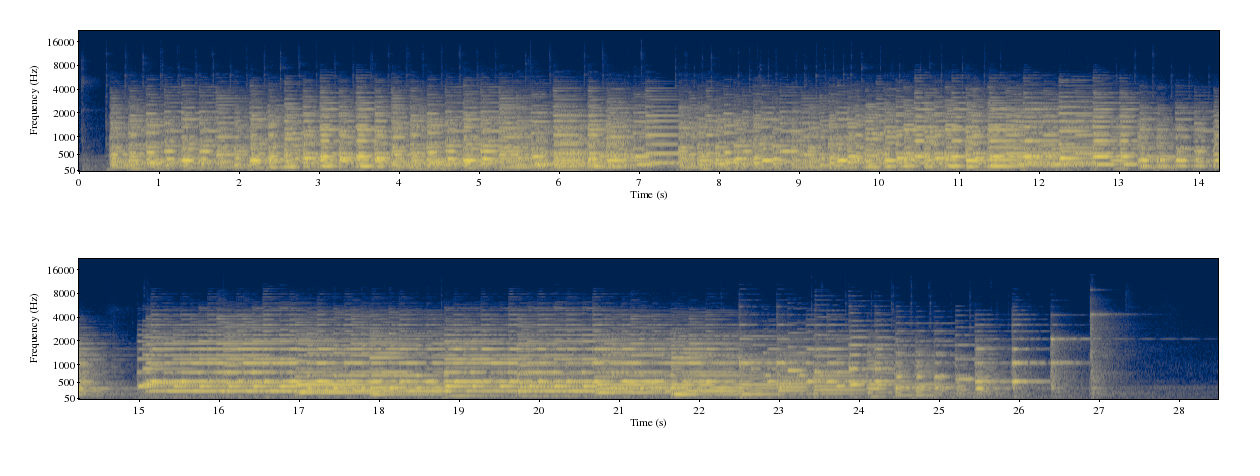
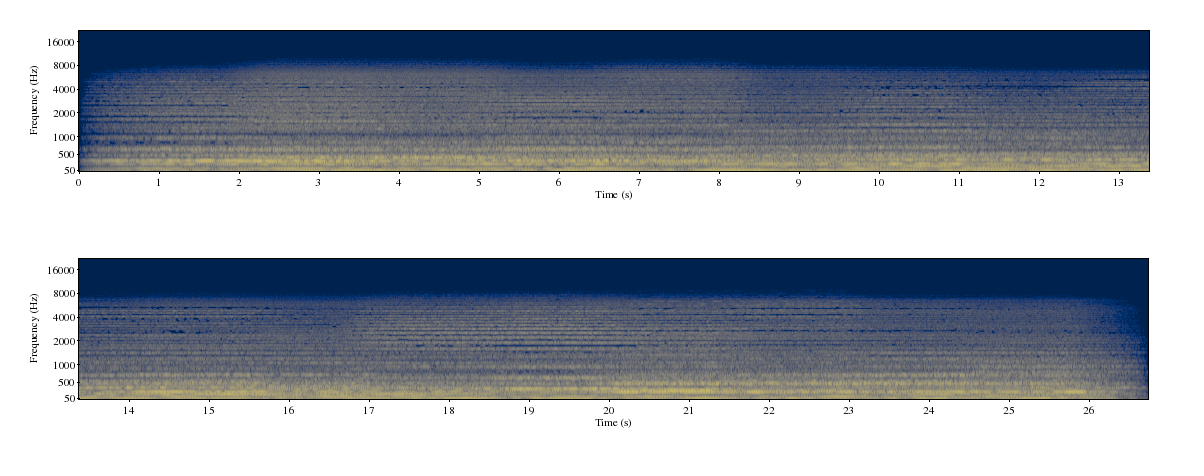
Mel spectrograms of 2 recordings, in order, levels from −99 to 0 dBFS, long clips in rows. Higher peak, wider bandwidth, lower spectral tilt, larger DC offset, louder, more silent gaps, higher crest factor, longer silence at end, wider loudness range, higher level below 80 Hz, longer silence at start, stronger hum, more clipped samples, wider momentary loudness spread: first, -2 dBFS vs -14 dBFS; second, 5.6 kHz vs 7.6 kHz; first, -9.5 dB/octave vs -7.5 dB/octave; neither; first, -20 LUFS vs -30 LUFS; neither; about the same, 18 dB vs 14 dB; first, 1.45 s vs 0.15 s; about the same, 6 LU vs 4 LU; second, -52 dBFS vs -34 dBFS; first, 0.35 s vs 0.05 s; neither; neither; first, 9 LU vs 5 LU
